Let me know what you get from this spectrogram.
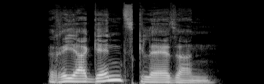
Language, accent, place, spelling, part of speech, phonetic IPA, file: German, Germany, Berlin, Reagenzgläsern, noun, [ʁeaˈɡɛnt͡sˌɡlɛːzɐn], De-Reagenzgläsern.ogg
- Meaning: dative plural of Reagenzglas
